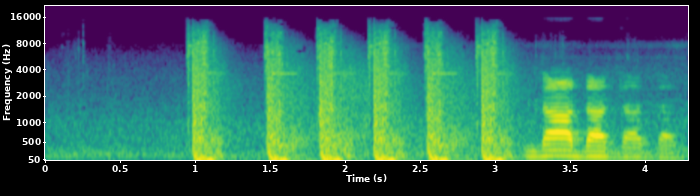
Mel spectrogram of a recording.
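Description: A rifle fires a quick series of shots.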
